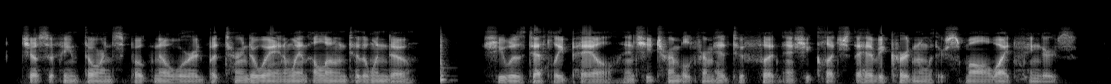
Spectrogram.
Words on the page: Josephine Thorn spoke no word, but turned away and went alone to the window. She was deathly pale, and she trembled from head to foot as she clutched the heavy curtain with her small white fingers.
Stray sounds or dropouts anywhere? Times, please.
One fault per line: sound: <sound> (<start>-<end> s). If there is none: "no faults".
sound: thud (4.4-4.6 s)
